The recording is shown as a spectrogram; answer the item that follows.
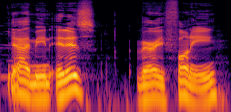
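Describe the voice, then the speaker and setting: A man's voice: medium pitch, moderate pace, fairly bright tone. A man co-hosting a music podcast in a laid-back, hesitant way. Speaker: podcast co-host. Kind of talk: casual music podcast chat.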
